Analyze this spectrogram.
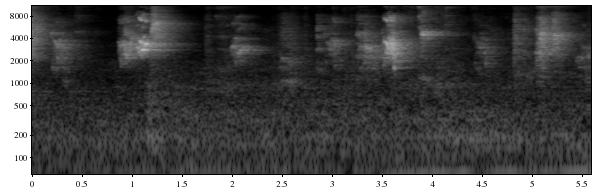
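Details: A family of pet parakeets makes spaced, high, squeaky chirps and short warbles, with a few louder sharp notes standing out over a soft, steady murmur.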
